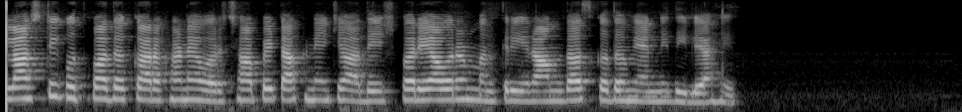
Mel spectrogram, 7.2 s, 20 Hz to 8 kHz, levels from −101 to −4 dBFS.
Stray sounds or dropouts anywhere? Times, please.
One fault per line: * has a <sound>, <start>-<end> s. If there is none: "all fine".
all fine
